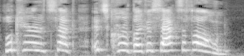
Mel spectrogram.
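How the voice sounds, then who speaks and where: A woman voicing an indignant, excitable teenage boy hero who insists emphatically and with outrage. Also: extremely high pitch, brisk, voice pushed up. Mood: indignant, outraged.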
